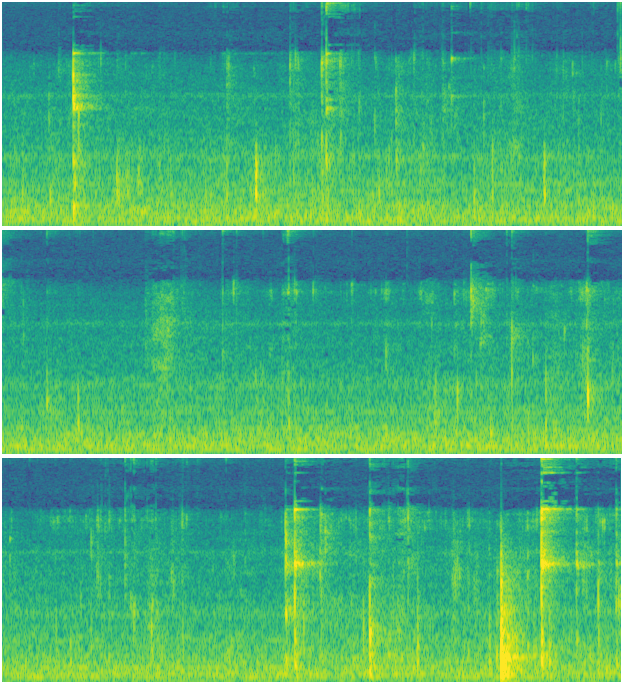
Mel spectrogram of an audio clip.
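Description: A toddler quietly chewing a mouthful of rice. A spoon gives scattered light clicks against the rice bowl, with the loudest few near the end as it scoops up more rice.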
